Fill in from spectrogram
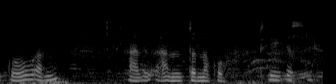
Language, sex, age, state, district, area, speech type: Assamese, female, 45-60, Assam, Udalguri, rural, spontaneous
